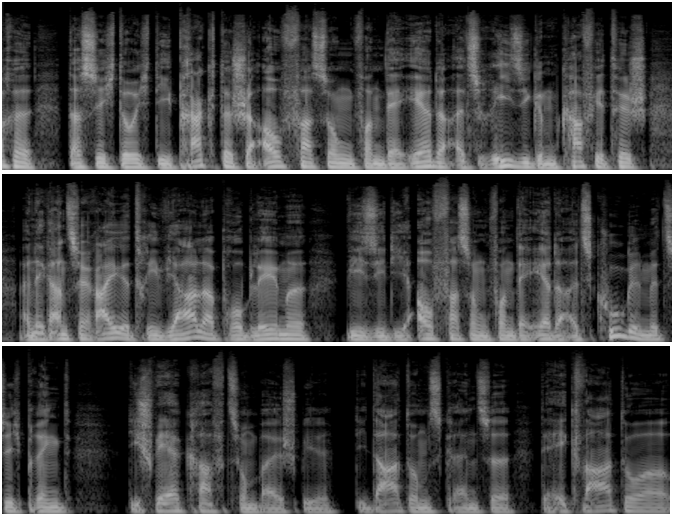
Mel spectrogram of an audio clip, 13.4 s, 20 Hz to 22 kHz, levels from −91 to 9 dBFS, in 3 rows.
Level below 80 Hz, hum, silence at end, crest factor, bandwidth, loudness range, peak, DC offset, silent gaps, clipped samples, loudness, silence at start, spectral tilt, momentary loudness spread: -42 dBFS; none; 0 s; 20 dB; 18 kHz; 8 LU; -6 dBFS; under 0.1%; 9.71-9.75 s; under 0.1%; -25 LUFS; 0 s; -5 dB/octave; 10 LU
